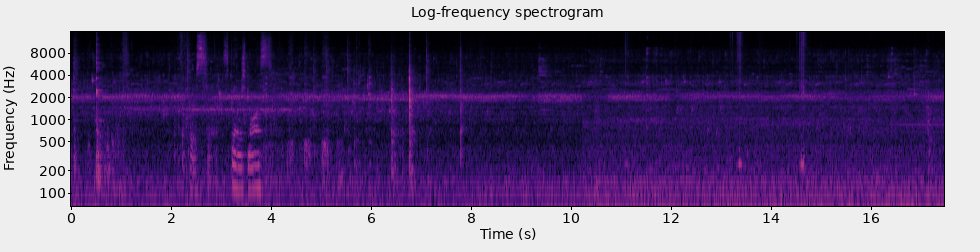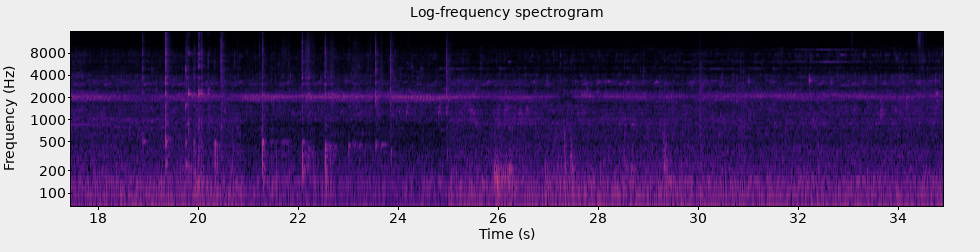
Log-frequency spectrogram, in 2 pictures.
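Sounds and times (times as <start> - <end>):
high-pitched hum: 9.4 - 21.4
clinks of small containers: 18.9 - 20.7.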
